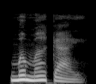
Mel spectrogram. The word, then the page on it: memakai: Indonesian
